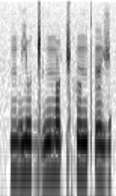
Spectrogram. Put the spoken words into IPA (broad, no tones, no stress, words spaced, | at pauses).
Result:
mo̤juɡ͡ǁə̤ŋ mɔ ǁʰõŋtʼœ̃ʒ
